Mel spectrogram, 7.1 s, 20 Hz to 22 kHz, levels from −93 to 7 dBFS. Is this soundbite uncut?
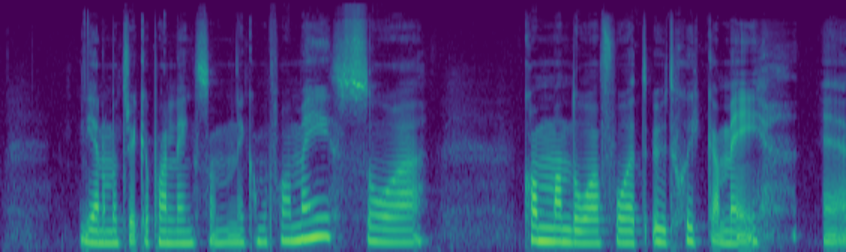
yes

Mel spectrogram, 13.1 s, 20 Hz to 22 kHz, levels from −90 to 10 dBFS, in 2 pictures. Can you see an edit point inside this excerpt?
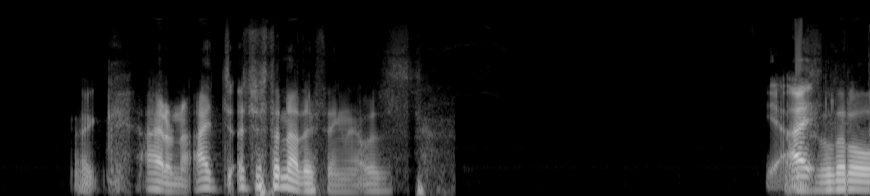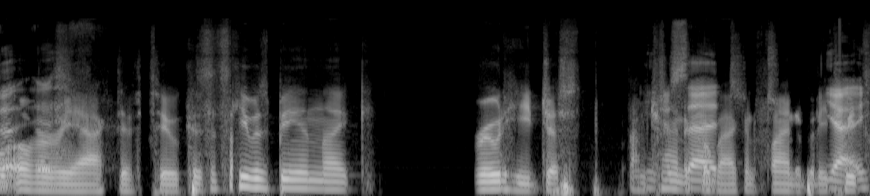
yes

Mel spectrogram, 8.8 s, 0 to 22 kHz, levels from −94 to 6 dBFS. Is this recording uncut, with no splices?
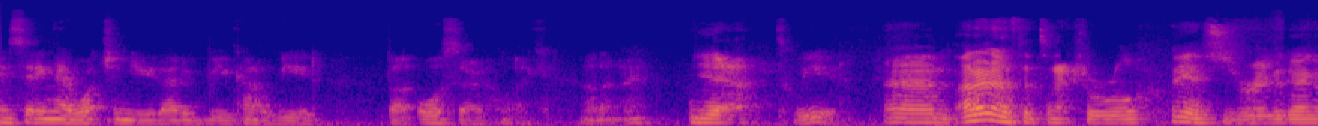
yes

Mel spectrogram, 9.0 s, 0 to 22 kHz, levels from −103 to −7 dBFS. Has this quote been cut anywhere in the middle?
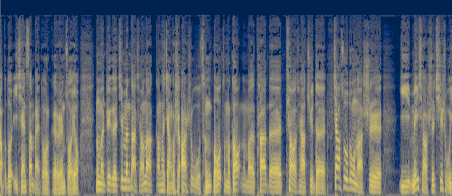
no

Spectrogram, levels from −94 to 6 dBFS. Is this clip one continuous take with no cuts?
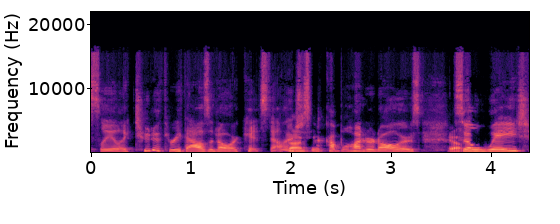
yes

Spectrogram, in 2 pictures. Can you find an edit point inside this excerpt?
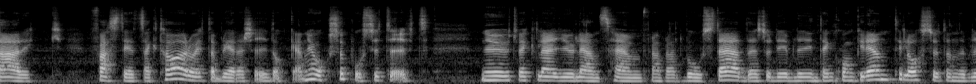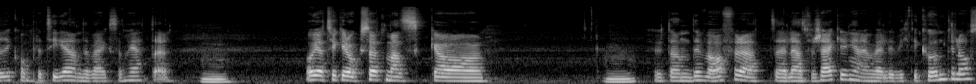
yes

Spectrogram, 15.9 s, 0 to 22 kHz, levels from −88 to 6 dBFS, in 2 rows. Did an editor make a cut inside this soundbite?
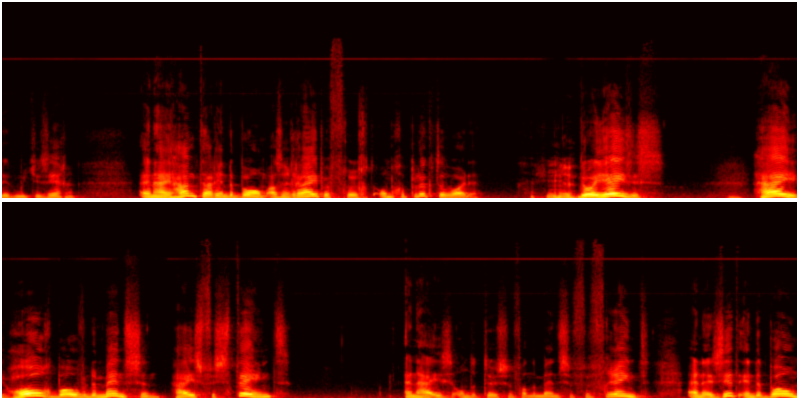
yes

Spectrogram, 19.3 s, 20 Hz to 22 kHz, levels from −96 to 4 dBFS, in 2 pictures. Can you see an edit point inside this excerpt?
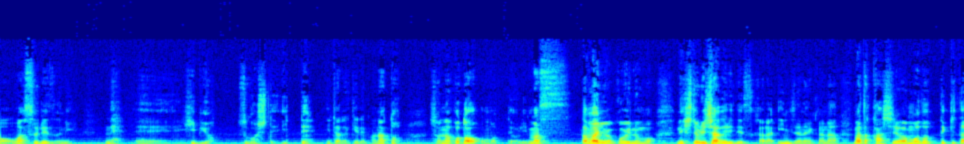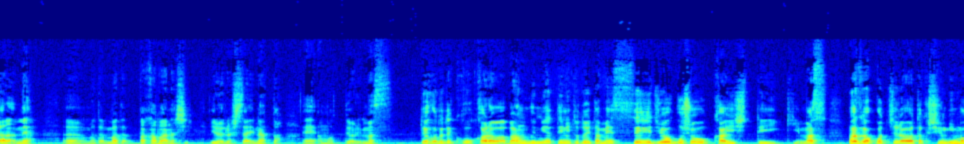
yes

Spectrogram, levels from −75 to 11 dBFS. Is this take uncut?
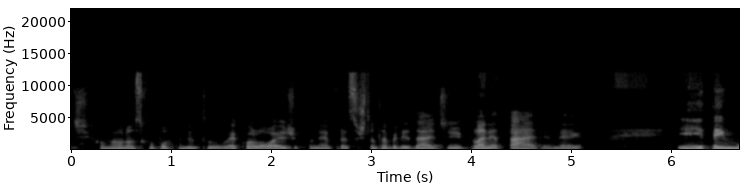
yes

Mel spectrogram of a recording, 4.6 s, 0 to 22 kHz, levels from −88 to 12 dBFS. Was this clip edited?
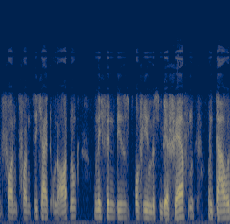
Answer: no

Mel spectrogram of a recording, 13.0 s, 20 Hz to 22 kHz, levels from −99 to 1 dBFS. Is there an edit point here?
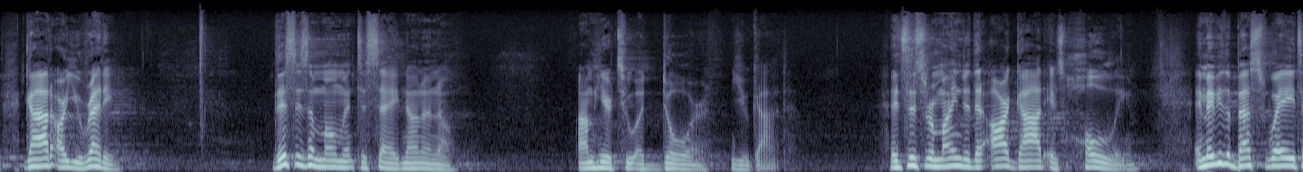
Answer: no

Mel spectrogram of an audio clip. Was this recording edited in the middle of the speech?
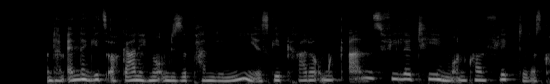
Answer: no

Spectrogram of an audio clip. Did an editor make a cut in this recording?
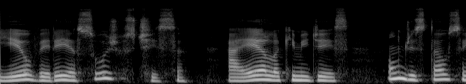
yes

